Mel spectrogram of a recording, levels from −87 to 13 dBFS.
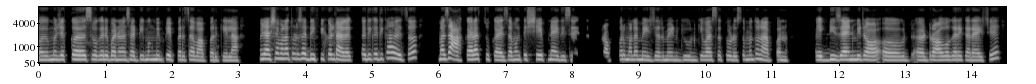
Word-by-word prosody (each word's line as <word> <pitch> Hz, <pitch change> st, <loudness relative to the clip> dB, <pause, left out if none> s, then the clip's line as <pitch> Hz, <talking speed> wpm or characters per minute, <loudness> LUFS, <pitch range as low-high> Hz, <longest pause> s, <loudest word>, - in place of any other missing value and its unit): म्हणजे 240 Hz, +1 st, +2 dB
कळस 250 Hz, -2 st, +4 dB
वगैरे 245 Hz, 0 st, +1 dB
बनवण्यासाठी 235 Hz, -1 st, 0 dB
मग 240 Hz, 0 st, 0 dB
मी 245 Hz, 0 st, +3 dB
पेपरचा 235 Hz, -1 st, -1 dB
वापर 205 Hz, -1 st, -2 dB
केला, 200 Hz, -1 st, 0 dB
म्हणजे 275 Hz, +7 st, 0 dB
असं 290 Hz, +3 st, +2 dB
मला 295 Hz, 0 st, +3 dB
थोडासं 290 Hz, 0 st, 0 dB
डिफिकल्ट 270 Hz, +1 st, 0 dB
आला. 225 Hz, -3 st, +5 dB, 0.2 s
कधी-कधी 275 Hz, +1 st, -1 dB
काय 330 Hz, -, +2 dB
व्हायचं, 300 Hz, +2 st, +1 dB, 0.3 s
माझा 270 Hz, 0 st, +6 dB
आकारात 250 Hz, +3 st, +4 dB
चुकायचं, 230 Hz, -3 st, -1 dB
मग 240 Hz, -, -1 dB
तो 255 Hz, -, -2 dB
शेप 255 Hz, -1 st, +1 dB
नाही 245 Hz, -2 st, +1 dB
दिसायचा 220 Hz, -, -8 dB, 0.2 s
प्रॉपर. 220 Hz, +3 st, -7 dB
मला 240 Hz, 0 st, 0 dB
मेजरमेंट 220 Hz, -1 st, -3 dB
घेऊन 220 Hz, -1 st, -3 dB
किंवा 230 Hz, -1 st, -1 dB
असं 225 Hz, +2 st, -4 dB
थोडंसं 230 Hz, 0 st, -4 dB
म्हणतो 250 Hz, +3 st, -2 dB
ना, 245 Hz, -4 st, +3 dB
आपण 210 Hz, +1 st, -2 dB, 0.5 s
एक 220 Hz, -2 st, +1 dB
design 235 Hz, 0 st, +4 dB
me 240 Hz, -, +3 dB
draw 230 Hz, -2 st, +2 dB
a, 215 Hz, -1 st, -1 dB
draw 220 Hz, 0 st, +2 dB
वगैरे 230 Hz, 0 st, 0 dB
करायचे 215 Hz, -, -1 dB
235 Hz, 180 wpm, -22 LUFS, 220-255 Hz, 0.5 s, माझा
